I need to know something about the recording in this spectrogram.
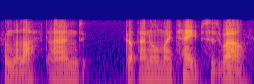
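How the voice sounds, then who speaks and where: A man's voice: mid-range voice, measured pace, clear, resonant tone. A middle-aged British man talking casually and unscripted in a hesitant, rambling, understated way, like a host showing off a collection. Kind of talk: casual unscripted show-and-tell vlog. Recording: dull lo-fi home recording.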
